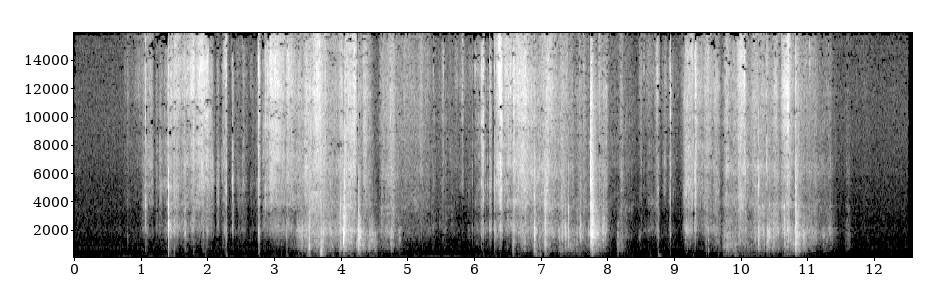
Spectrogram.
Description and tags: scroll papper
turning pages with rigth hand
